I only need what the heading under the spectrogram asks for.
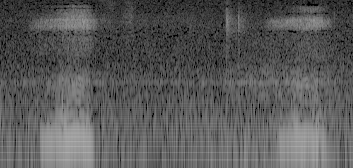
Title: Snoring kitty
